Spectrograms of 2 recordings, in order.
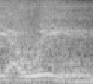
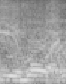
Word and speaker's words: Yahweh: Donc le nom de Yahweh, quand vous lisez dans les Bibles françaises, eza effectivement Yahweh ndengewana, ezali Yehowa te, eza Jéhovah te, Yoshua Mashiach.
